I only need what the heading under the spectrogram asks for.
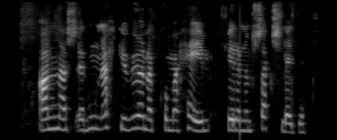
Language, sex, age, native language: Icelandic, female, 30-39, Icelandic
